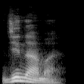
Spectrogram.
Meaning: 1. dynamo 2. woman or girl who flirts without offering (promised) sex; cocktease
- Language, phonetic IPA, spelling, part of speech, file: Russian, [dʲɪˈnamə], динамо, noun, Ru-динамо.ogg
